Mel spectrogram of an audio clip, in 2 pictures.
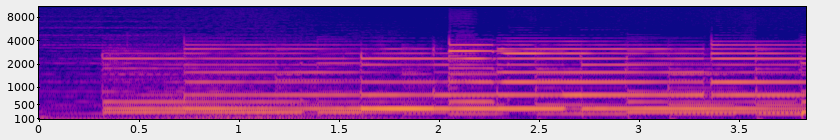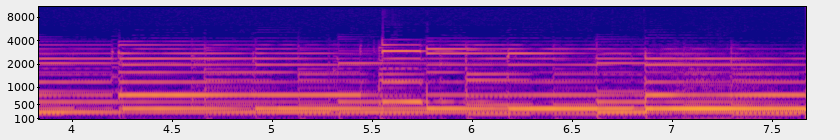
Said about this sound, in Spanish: quiero que me pongas eh, el número 6, el track, …, vamos a escucharlo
